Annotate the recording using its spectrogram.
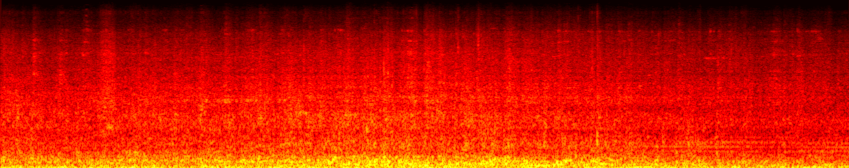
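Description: Freight train wagons rolling past at close range: a steady heavy rumble of wheels on rails, with clicks as the wheels cross rail joints.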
